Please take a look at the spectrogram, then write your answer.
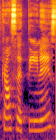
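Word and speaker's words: calcetín: boltos are boots los calcetines those are socks a single calcite um sock is l-calcetine and there's an accent on the eye la camisa is your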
